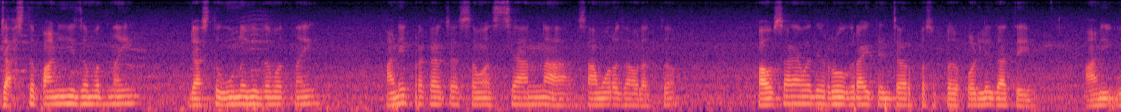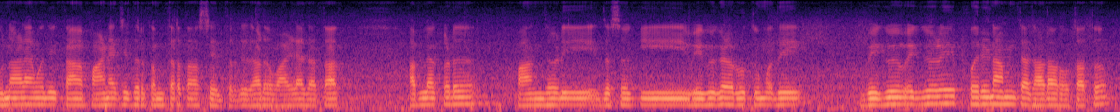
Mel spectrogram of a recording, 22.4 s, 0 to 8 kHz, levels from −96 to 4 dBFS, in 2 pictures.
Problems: constant background noise, continuous background conversations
